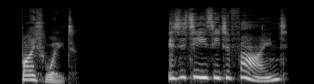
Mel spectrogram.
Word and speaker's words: Bythwaite: do you spell that b why t h w a i t e bite weight is it easy to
